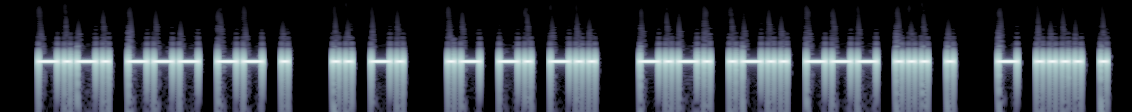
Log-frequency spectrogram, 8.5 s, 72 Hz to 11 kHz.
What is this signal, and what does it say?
Morse code, heard as a keyed tone, about 25 wpm, 700 Hz. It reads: COME IN AND CLOSE THE
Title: Sentences from Top 1000 Words - Review Part 1 - 25wpm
